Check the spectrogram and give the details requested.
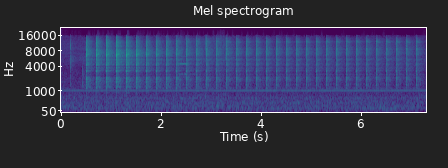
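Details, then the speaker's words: Acoustic rhinometer in the nasal passage during sleep apnea screening of a patient breathing normally; sharp, evenly spaced clicks about 150 a minute. "ok I'm going to hear a little clicking sound I just want you to breathe normally"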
